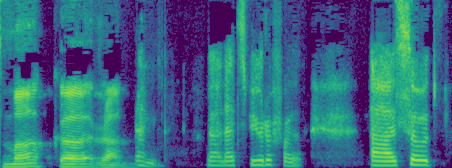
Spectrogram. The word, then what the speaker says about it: Makarand: And it is Makarand. It's not Makarand, as Okay. says, but I don't Yeah. mind. He's Americanized it, making it Makarand, but because I wanted to know what the right way to say it was too. yeah, So it's Makarand.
